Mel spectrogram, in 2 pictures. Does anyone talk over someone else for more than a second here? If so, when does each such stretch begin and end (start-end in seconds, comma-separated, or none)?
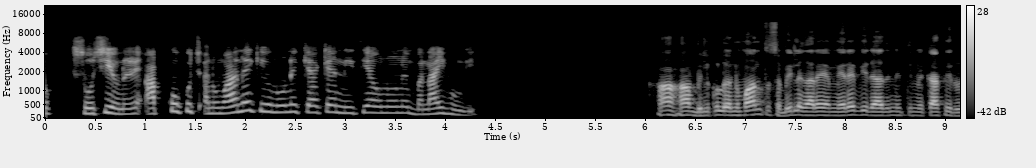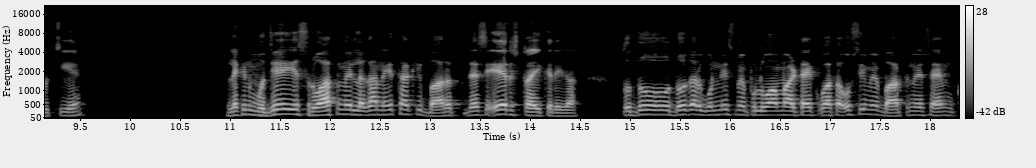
none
